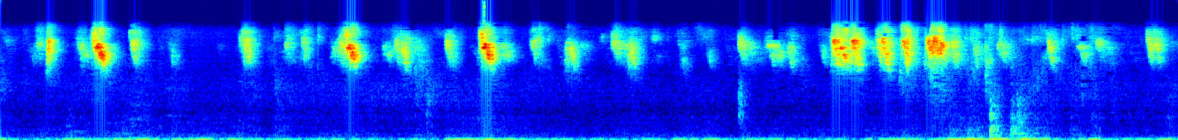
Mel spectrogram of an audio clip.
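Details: Sparrows at a window feeder, fed year-round, at breakfast; clear short chirps in loose bursts, a busier cluster of overlapping notes near the end, quiet background otherwise.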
